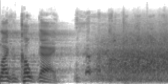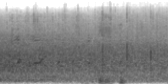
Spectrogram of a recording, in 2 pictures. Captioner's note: audience laughing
